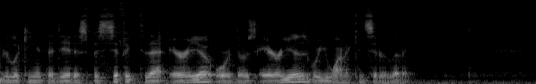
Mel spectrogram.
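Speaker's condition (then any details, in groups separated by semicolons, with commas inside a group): No condition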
